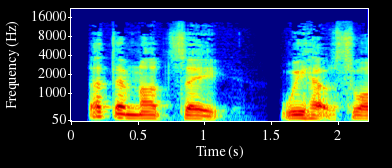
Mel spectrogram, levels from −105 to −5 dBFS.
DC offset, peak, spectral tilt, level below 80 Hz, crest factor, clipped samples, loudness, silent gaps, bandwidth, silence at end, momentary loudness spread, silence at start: under 0.1%; 0 dBFS; -7 dB/octave; -56 dBFS; 16 dB; under 0.1%; -17 LUFS; 1.46-1.56 s; 11 kHz; 0 s; 6 LU; 0.15 s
